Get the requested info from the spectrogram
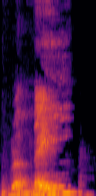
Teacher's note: The stress falls on may because may is the penultimate syllable. And in other words, because may is the second syllable from the end of the word.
